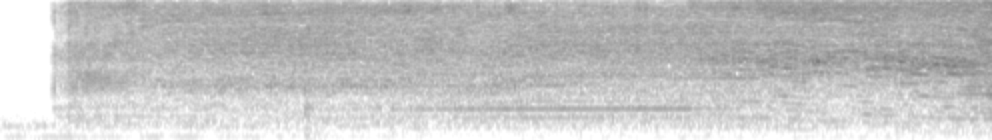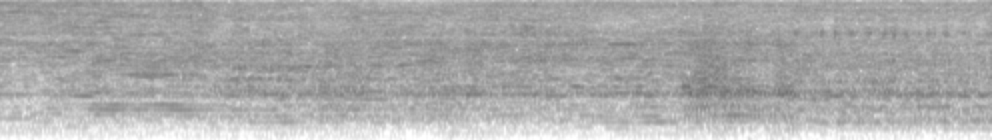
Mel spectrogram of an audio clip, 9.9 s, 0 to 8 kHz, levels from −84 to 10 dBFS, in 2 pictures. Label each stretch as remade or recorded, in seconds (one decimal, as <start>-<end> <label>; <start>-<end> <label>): 0.0-9.2 recorded; 9.2-9.9 remade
